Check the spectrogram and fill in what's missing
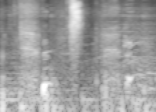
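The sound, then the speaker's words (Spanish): A person imitates a stifled, suppressed sneeze, the way some people try to minimize a sneeze: a short breathy intake followed by one brief, sharp hissing burst held back, fairly quiet. “Aunque hay gente que trata de minimizar el estornudo, como que hacen así como.”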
